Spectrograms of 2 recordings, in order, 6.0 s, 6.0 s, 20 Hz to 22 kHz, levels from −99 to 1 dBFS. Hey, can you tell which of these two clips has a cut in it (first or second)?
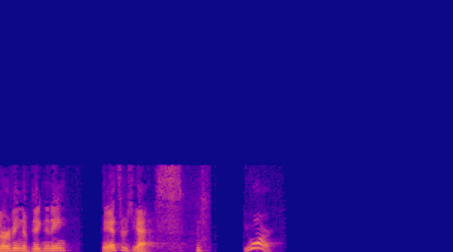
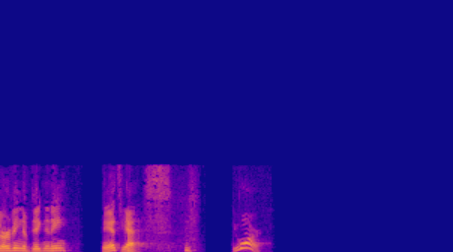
second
